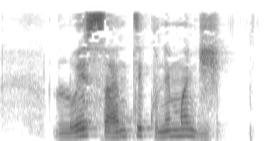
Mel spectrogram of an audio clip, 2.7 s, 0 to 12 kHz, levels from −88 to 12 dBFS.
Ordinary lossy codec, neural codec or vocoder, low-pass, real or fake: MP3, 32 kbps; none; 10.8 kHz; real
